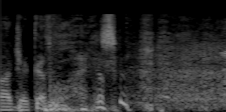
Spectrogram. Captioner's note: laughter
